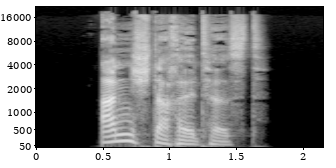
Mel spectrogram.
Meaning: inflection of anstacheln: 1. second-person singular dependent preterite 2. second-person singular dependent subjunctive II
- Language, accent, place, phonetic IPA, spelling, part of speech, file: German, Germany, Berlin, [ˈanˌʃtaxl̩təst], anstacheltest, verb, De-anstacheltest.ogg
